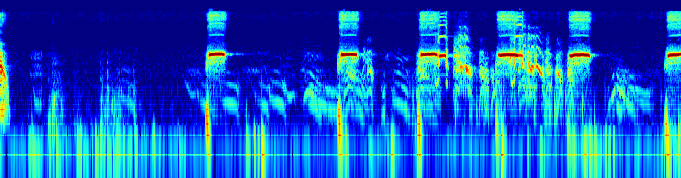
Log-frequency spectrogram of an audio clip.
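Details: Female partridge calling loudly: separated harsh notes, each topped with a clear high whistled tone, repeated roughly every second, with softer chattering notes between.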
